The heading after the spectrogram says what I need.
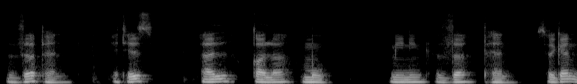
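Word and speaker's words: القلم: how do you say the pen it is al color mu meaning the pen so again the same example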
